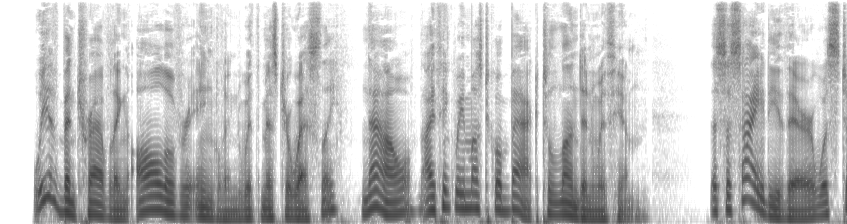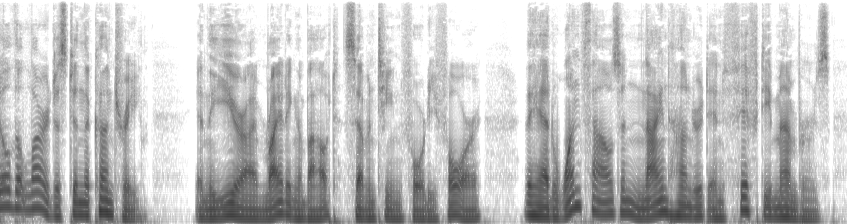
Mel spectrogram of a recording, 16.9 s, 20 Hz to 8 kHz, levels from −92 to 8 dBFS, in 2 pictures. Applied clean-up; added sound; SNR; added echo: none; none; none; none.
